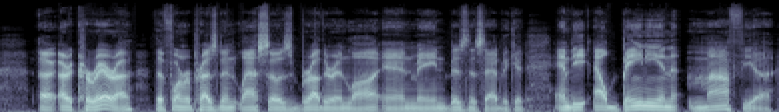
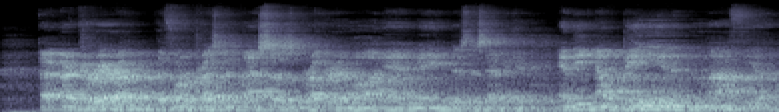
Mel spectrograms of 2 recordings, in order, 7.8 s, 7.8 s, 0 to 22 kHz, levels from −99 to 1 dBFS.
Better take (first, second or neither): first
